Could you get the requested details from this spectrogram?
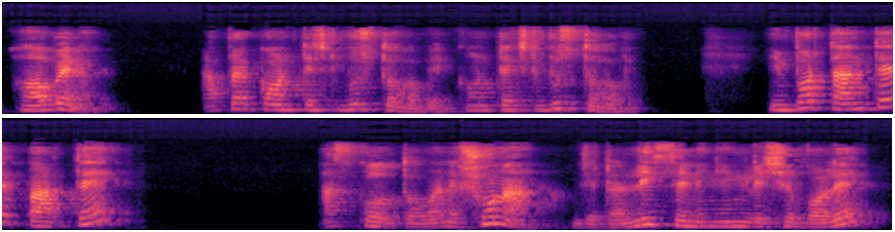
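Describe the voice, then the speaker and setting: A man's voice: sits high, a bit bright, lo-fi sound. A man from Bangladesh teaching an informal language class, coaching his listeners and repeating key points. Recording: roomy echo.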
